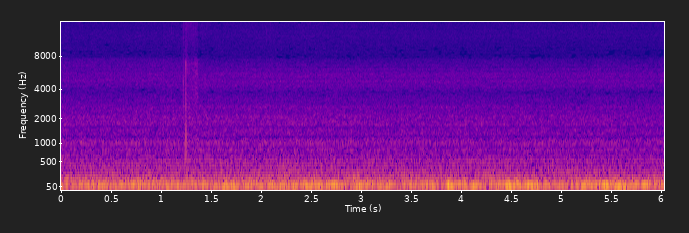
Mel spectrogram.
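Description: Interior of a Mazda CX-30 pulling away gently from a stop: steady low engine and road rumble. A short sharp click sounds a little over a second in.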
